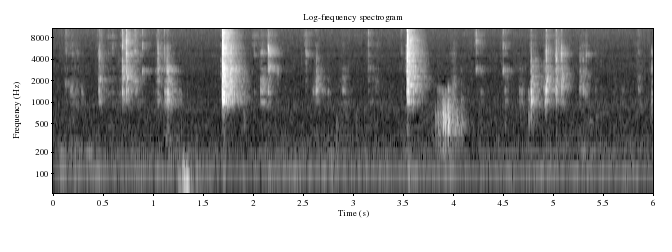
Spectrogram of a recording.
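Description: Wire pick scraping and clicking against the levers and warding inside a vintage Century four-lever mortice lock held under tension, while the front lever is being worked. Irregular light ticks, with a few sharper clicks about two seconds and three and a half seconds in.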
